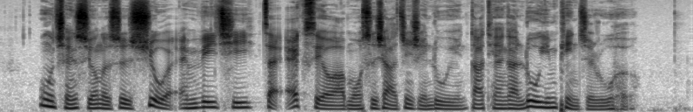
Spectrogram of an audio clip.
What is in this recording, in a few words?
SHURE MV7 XLR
